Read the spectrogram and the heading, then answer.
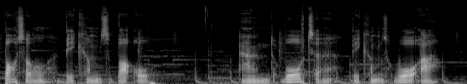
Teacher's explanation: the ER sound becomes an A sound, like a hard A sound at the end of water · the T's have not become D's. They simply don't exist.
